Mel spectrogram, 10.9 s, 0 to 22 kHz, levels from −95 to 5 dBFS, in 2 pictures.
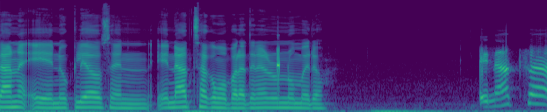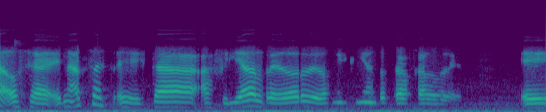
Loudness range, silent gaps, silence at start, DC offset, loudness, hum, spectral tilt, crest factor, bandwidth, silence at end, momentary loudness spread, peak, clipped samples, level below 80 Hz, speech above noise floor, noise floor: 7 LU; none; 0 s; under 0.1%; -34 LUFS; none; -4.5 dB/octave; 22 dB; 16 kHz; 0 s; 15 LU; -14 dBFS; under 0.1%; -54 dBFS; 22 dB; -57 dBFS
